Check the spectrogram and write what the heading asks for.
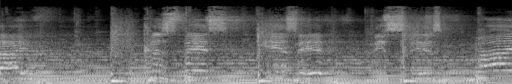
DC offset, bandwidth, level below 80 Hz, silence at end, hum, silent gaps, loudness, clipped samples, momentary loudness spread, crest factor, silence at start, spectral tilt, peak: under 0.1%; 16.5 kHz; -24 dBFS; 0 s; none; none; -14 LUFS; under 0.1%; 4 LU; 12 dB; 0 s; -4 dB/octave; -2 dBFS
